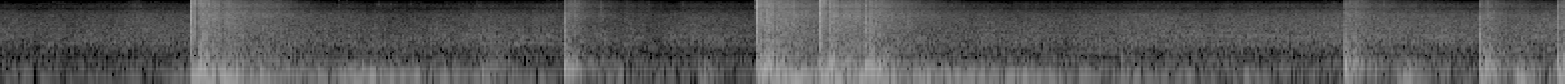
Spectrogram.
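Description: Fireworks going off in a string of loud, sharp bangs, each with an echoing tail, as aerial shells burst into showers of sparks. The heaviest cluster comes about four seconds in, and a quicker run of bangs follows near the end.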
